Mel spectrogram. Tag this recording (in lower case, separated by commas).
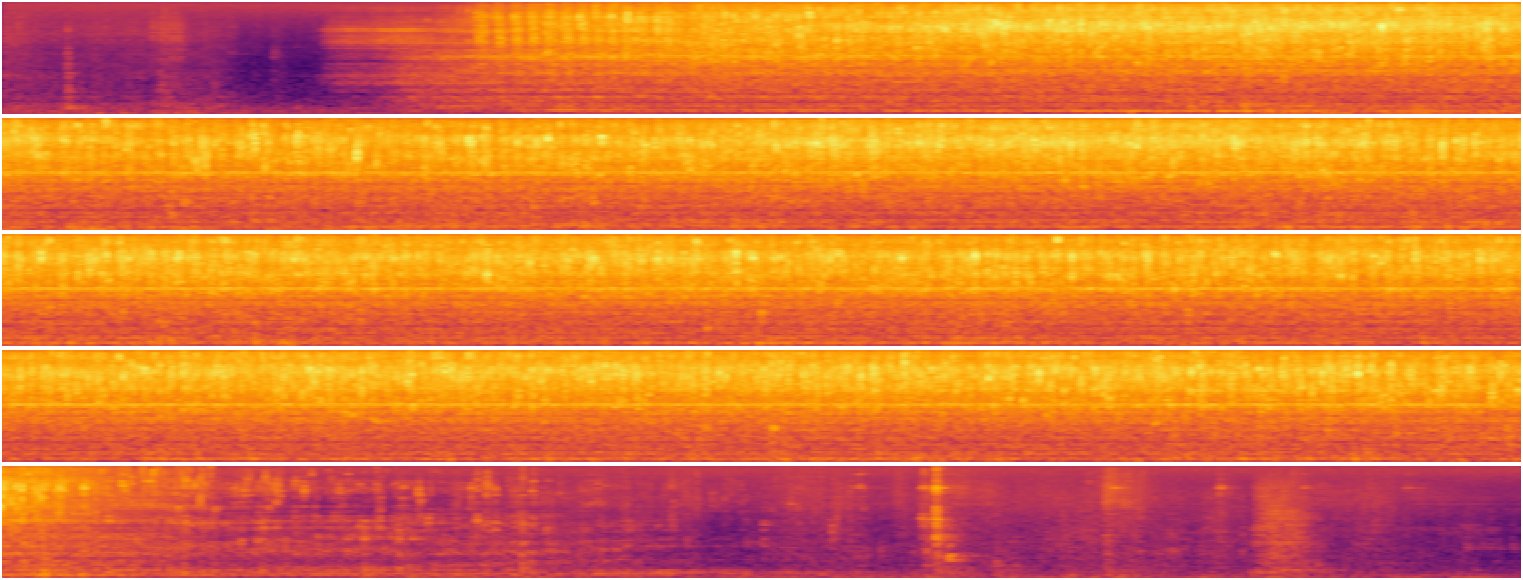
sink (filling or washing), home sounds, water tap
